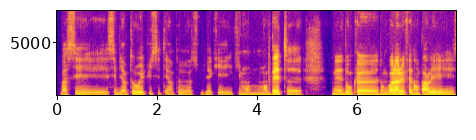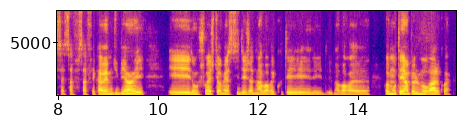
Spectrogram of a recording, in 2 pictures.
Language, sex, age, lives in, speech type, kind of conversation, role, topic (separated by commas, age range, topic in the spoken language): French, male, 25-29, France, conversation, advice, user, Comment mieux concilier mon travail et mon bien-être personnel au quotidien ?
